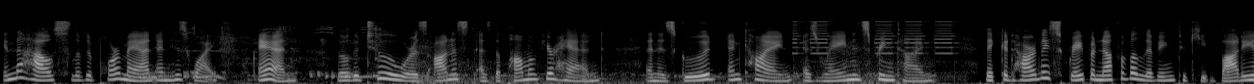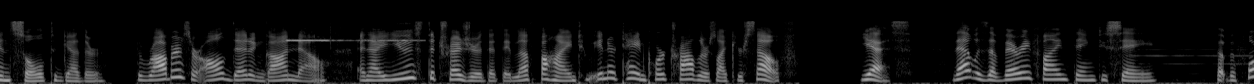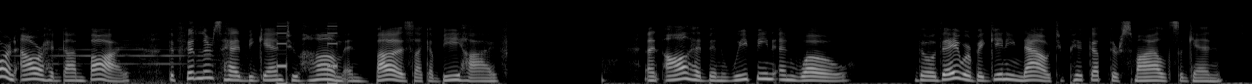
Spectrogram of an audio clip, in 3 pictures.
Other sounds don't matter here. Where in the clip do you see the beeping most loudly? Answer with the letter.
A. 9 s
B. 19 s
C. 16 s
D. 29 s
C.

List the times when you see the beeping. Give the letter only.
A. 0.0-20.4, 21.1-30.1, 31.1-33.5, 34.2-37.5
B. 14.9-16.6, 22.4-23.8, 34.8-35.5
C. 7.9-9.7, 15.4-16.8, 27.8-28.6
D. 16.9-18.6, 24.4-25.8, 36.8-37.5
C.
